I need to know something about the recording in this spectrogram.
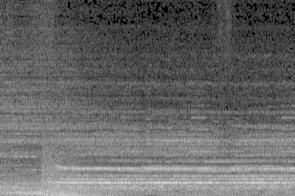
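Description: Mixed choir and string orchestra performing, with the choir singing a long held chord. A new chord comes in just under a second in and is then sustained.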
